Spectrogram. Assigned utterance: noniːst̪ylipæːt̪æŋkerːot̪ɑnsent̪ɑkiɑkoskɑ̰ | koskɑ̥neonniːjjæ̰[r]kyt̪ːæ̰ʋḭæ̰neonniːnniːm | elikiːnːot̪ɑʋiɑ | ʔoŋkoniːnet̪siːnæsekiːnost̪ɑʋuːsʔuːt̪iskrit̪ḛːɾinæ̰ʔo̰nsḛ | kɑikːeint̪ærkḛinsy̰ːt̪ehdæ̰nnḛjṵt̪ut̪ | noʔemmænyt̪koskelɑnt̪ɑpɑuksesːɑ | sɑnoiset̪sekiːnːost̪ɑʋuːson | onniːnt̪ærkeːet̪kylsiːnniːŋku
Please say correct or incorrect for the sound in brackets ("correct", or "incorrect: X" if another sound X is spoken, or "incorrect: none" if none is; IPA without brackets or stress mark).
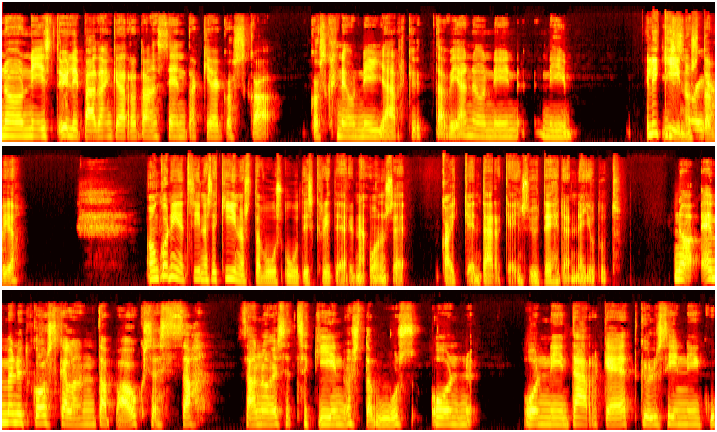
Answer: correct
